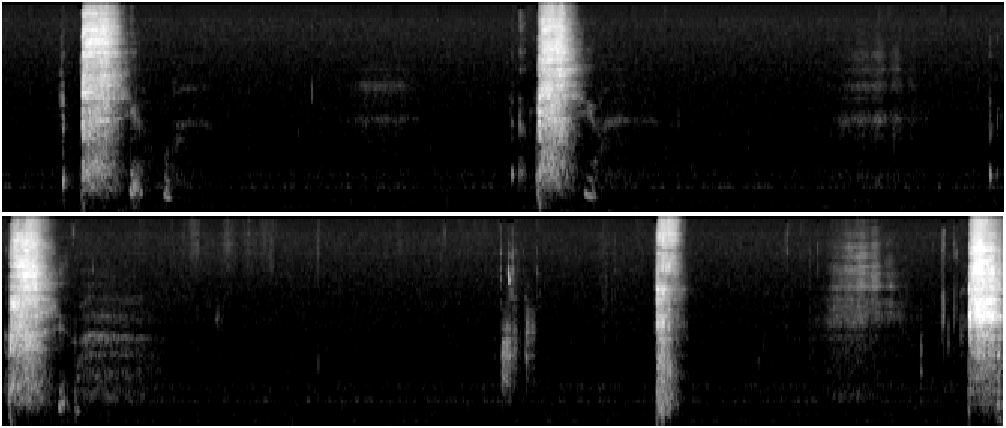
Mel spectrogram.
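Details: Five weak sneezes in a tired, prolonged fit over about seventeen seconds, partly held back because of exhaustion and sore abs, with quiet breathing between them; position changed between recordings, at one point lying facedown on the floor.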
